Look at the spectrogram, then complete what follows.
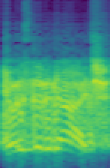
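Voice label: Turkish player friendly fire, mood med, speech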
